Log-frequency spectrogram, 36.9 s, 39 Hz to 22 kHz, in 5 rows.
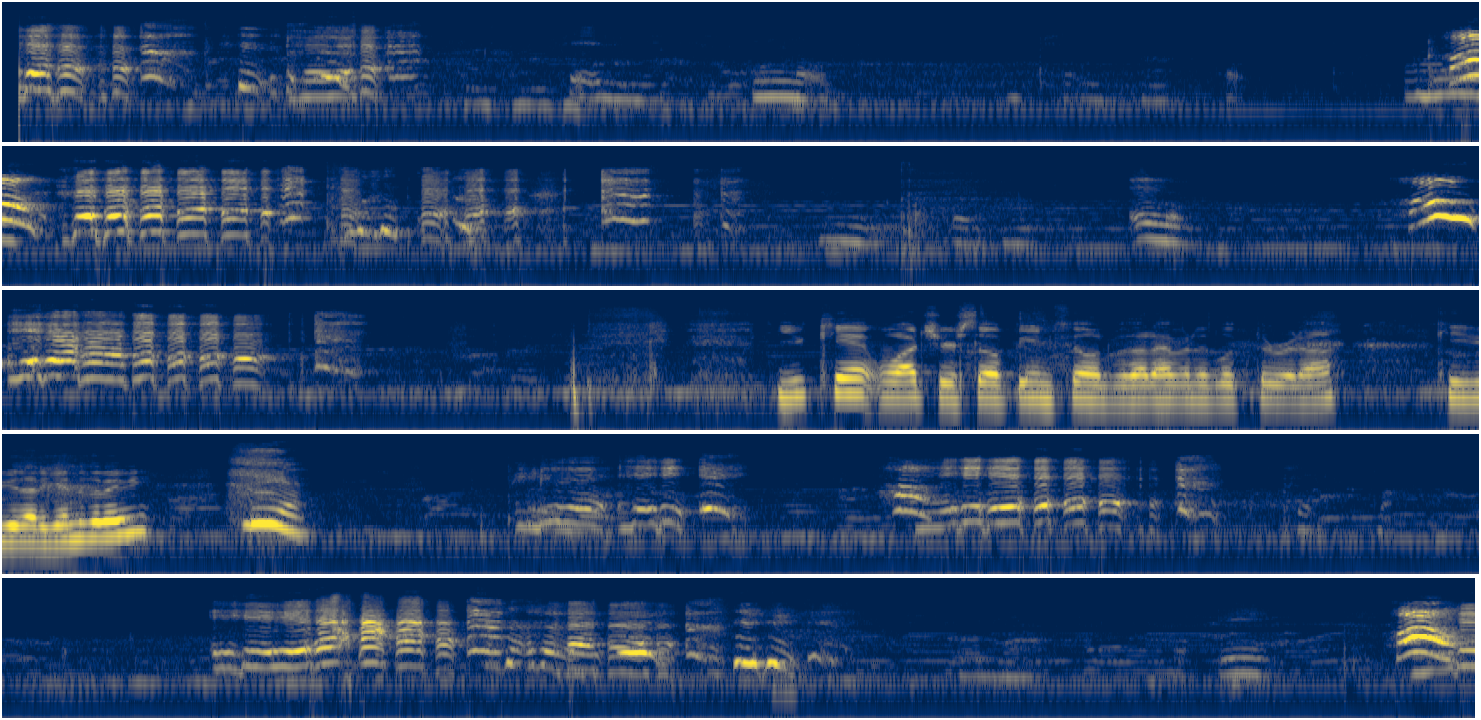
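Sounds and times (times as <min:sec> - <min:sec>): baby laughing: 0:00.1 - 0:02.1, 0:07.7 - 0:10.6, 0:14.6 - 0:16.5, 0:24.8 - 0:25.9, 0:26.7 - 0:28.2, 0:30.6 - 0:33.8, 0:36.7 - 0:36.9.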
